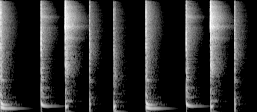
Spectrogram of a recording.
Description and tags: congas, ethnic drums, grooves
